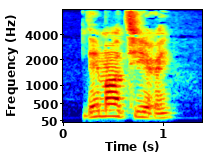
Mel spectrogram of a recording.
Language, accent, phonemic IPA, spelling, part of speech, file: French, Canada, /de.mɑ̃.ti.ʁe/, démentirez, verb, LL-Q150 (fra)-démentirez.wav
- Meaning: second-person plural simple future of démentir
